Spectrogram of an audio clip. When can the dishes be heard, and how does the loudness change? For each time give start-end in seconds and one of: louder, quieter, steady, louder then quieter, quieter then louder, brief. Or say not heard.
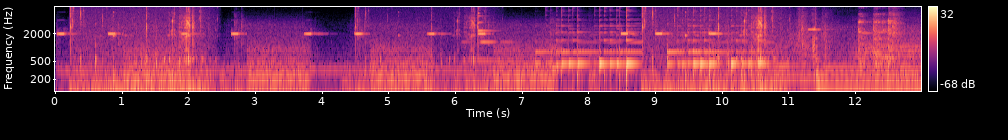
6.2-12.8 louder then quieter.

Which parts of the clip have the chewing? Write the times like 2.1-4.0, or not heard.
0.2-2.5, 4.5-6.8, 8.8-11.1.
